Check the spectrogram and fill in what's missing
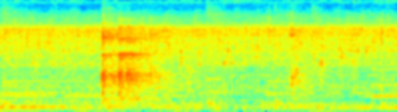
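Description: Keema with tomatoes and spices frying in a pan, a burst of sizzling and stirring swelling up near the start, then settling into a softer, steady fry with a brief scrape later on.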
